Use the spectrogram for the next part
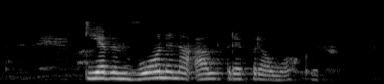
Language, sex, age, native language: Icelandic, female, 8, Icelandic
